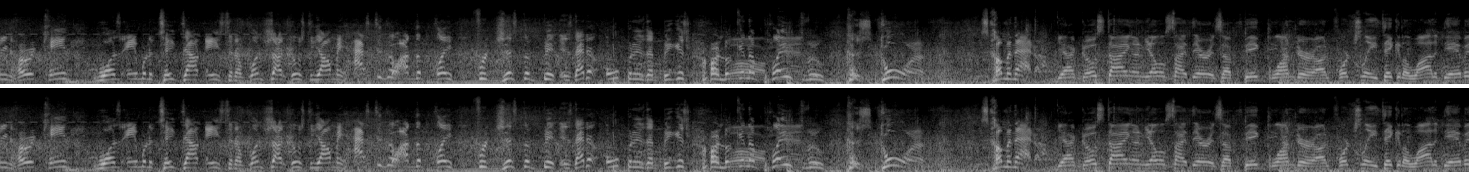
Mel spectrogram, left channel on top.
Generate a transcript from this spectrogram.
Hurricane was able to take down Ace, and a one-shot Ghost Yami has to go out of the play for just a bit. Is that an opening that Biggest are looking to play through? Because Gore is coming at him. Yeah, Ghost dying on yellow side there is a big blunder. Unfortunately, he's taking a lot of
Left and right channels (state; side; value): identical; both; correlation 1.00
